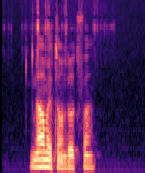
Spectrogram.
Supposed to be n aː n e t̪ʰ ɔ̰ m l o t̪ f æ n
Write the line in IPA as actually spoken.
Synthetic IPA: n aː m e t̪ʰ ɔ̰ n l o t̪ f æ n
